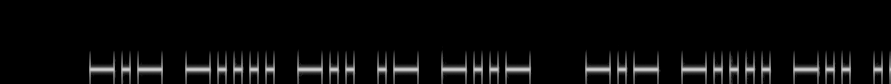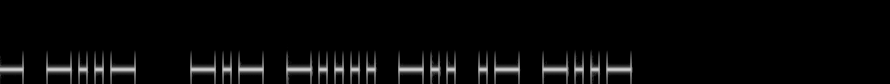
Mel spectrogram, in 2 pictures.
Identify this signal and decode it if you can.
Morse code, heard as a keyed tone, about 15 wpm, 700 Hz. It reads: K6DAX K6DAX K6DAX
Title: USA Call Signs Repeated 3x 15wpm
